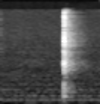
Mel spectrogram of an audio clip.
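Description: A metal lid on a glass canning jar of hot homemade strawberry jam, set aside after coming out of the canner, pulls down with a single sharp, bright ping that dies away almost at once. The ping means the jar has sealed.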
